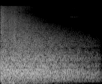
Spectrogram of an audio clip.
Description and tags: Lo Fi 12-bit Nova Gun Rounds Gunshots Shooter Shells Rifle Old Converter - Nova Sound
5, 8-bit, Guns, Sound, Shooter, bits, Nova, Cyber, Dark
